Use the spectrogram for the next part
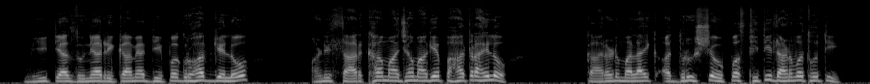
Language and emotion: Marathi, fearful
